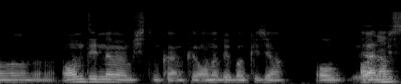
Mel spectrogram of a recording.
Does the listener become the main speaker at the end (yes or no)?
no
